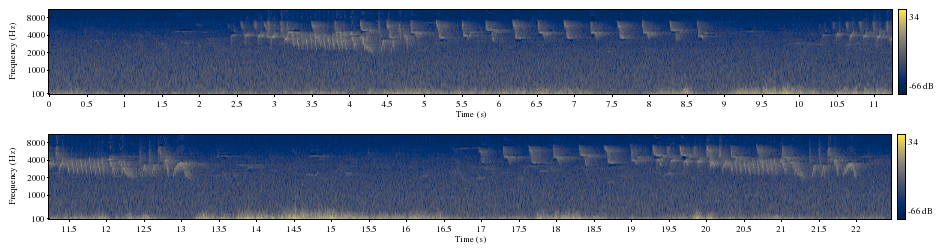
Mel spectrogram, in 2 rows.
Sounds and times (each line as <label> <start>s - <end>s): A river flows nearby 0.0s - 4.4s
Birds are singing 0.0s - 22.4s
A river flows nearby 6.7s - 9.8s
